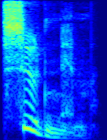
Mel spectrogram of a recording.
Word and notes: pseudonym: British English

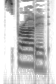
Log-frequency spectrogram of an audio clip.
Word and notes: sprouted: British English

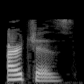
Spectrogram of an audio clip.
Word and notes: arches: British English

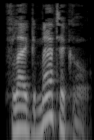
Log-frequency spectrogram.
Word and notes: phlegmatical: British English

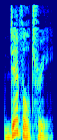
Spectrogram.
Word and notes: deviltry: British English

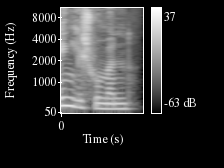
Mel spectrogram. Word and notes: englishwoman: British English

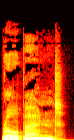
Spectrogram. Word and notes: raw boned: British English

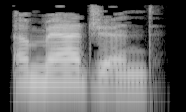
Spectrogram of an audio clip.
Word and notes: imagined: British English

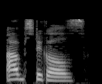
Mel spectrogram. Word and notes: obstacles: British English

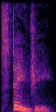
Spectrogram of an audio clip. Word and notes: stagy: British English

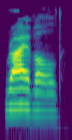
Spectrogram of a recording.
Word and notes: rivaled: British English

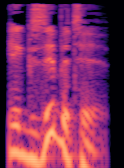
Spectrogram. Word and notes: exhibitive: British English

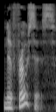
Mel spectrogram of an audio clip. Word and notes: nephrosis: British English

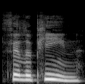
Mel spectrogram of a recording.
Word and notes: philippine: American English

